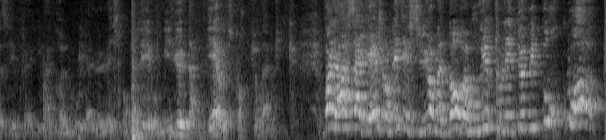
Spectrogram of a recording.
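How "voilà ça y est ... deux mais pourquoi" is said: high, loud panicked frog cry. Retold or imitated. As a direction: wail it like a doomed frog. Frog panics, stung mid-river.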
